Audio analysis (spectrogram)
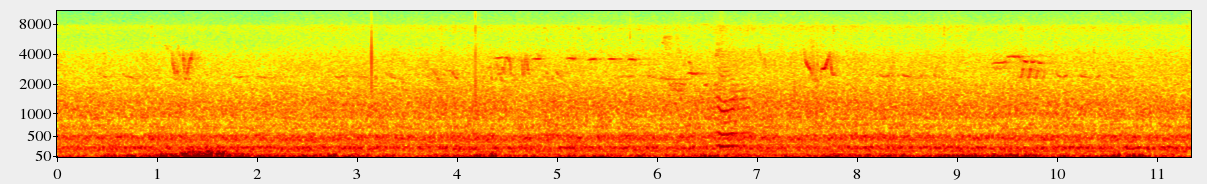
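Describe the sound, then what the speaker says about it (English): Dense honeybee buzzing around a thriving beehive a year after a swarm, a continuous close drone with individual bees whining past, no talk. "You can just hear the buzzing over here."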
